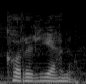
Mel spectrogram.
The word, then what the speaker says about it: Corigliano: No, it's Corigliano. See, and I can't do that. But nobody says that. I can't do that. Well, my sister-in-law yells at all of us because we don't even say it right.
